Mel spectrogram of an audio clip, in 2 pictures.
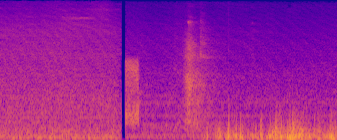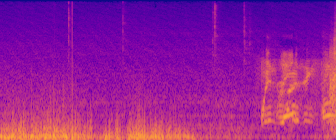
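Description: Rising wind at a large industrial chiller installation site buffets the microphone as a loud low rumble that swells and gusts, with a sharp break early on and faint voices or other sounds mixed in near the end.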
